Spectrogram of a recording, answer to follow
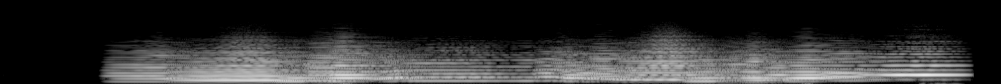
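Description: Synthesized cello patch in Surge XT, a filtered pulse wave, played as a phrase of sustained low notes that step in pitch and often overlap. An EQ boost around 172 Hz imitates the cello body's resonance. The phrase begins about a second in and swells loudest near the end before stopping abruptly.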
